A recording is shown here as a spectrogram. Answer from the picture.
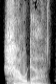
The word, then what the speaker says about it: Gouda: Gouda. The G's in all Dutch are kind of silent or glottal? – They're kind of glottal unless okay.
